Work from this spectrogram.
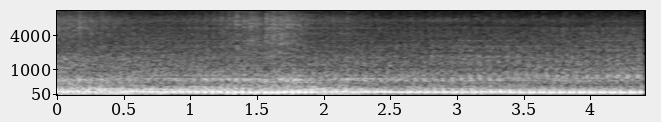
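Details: Cub Cadet mower small engine after new starter solenoid, starter, oil change and carb clean; fires up and settles into smooth steady drone with no misses or knocks, running fine.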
